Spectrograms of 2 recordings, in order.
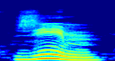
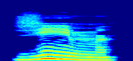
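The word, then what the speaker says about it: ج: Our first letter is jim. This one is easy to pronounce. It's somewhere between a G and a J, depending on the accent. For example, Standard Arabic, Syrian, or Egyptian.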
